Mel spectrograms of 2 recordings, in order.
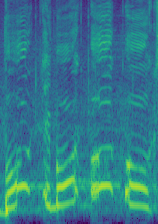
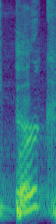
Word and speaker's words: Bourke: It's on the corner of Swanson and Bork Street. – How would you say it? – How Burke? Do you say B-O? Bloody Burke, mate. You gotta ignore that fucking O in there.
